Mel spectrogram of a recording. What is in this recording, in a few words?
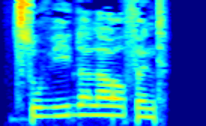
"zuwiderlaufend", German; adjectives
